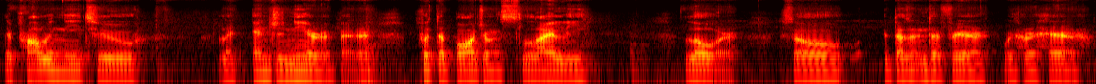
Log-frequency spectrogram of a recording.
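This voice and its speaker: Creaky, bright-voiced man reviewing a toy. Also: medium pitch, steady tone, takes it slowly. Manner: plain, conversational, with frequent restarts and fillers. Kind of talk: casual product review.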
